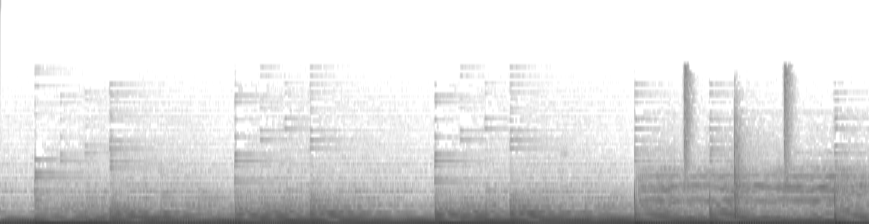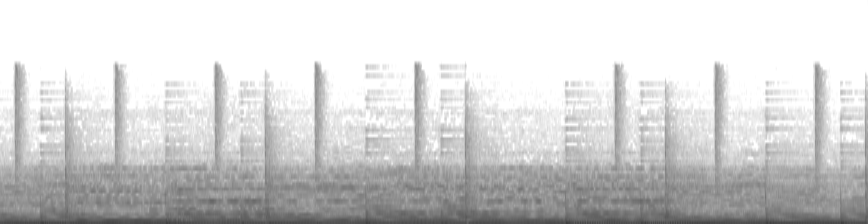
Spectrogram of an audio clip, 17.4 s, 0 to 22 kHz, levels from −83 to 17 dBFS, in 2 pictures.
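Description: Nothing goes wrong anywhere in the audio, so there's nothing here to point out.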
